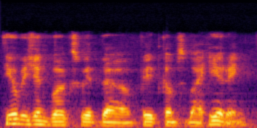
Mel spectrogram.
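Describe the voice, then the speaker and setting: Husky low-voiced man on dull lo-fi audio. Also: normal speed, warm tone. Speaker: podcast guest, radio expert. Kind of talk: casual storytelling.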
